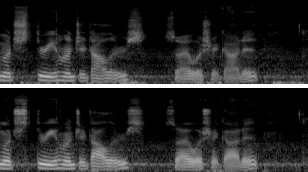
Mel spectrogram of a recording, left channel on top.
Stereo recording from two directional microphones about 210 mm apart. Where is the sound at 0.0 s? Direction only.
Centre (ahead or behind).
